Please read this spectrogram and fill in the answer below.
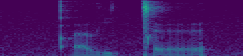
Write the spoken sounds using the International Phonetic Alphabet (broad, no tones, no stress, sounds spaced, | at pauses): qʼ ṵ j ǀ ə̰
